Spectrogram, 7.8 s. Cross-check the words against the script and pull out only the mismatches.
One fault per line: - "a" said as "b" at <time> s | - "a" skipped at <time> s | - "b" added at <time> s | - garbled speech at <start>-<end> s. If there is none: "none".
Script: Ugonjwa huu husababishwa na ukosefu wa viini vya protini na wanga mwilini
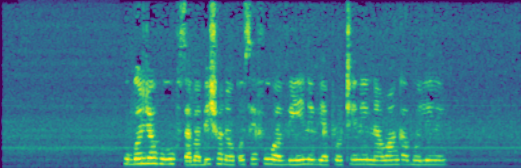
none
